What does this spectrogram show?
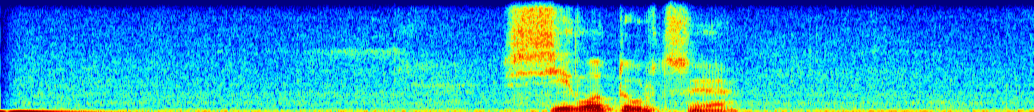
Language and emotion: Russian, neutral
